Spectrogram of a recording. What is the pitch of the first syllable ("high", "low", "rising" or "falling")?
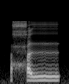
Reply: low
